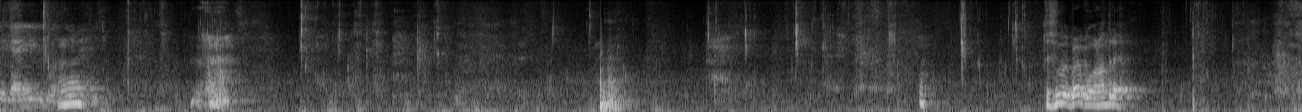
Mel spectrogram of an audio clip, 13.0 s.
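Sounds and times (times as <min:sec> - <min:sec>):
chewing and lip smacking: 0:00.2 - 0:01.9, 0:02.6 - 0:06.0, 0:06.8 - 0:10.6, 0:11.5 - 0:13.0.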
